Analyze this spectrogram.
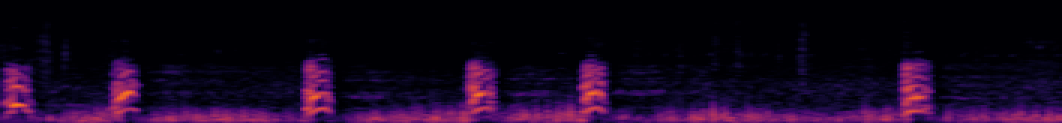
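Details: Dog outdoors at a park, worked up after seeing a squirrel, gives six loud barks with irregular gaps, some close together and one after a longer pause, over low background noise.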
